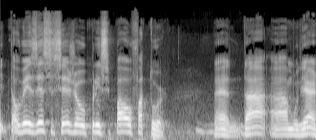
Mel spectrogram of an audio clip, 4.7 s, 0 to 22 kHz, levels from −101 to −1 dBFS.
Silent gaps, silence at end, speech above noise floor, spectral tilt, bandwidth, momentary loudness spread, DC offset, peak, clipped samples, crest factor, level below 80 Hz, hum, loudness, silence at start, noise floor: none; 0 s; 21 dB; -5.5 dB/octave; 16.5 kHz; 6 LU; under 0.1%; 0 dBFS; under 0.1%; 14 dB; -38 dBFS; none; -14 LUFS; 0 s; -33 dBFS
